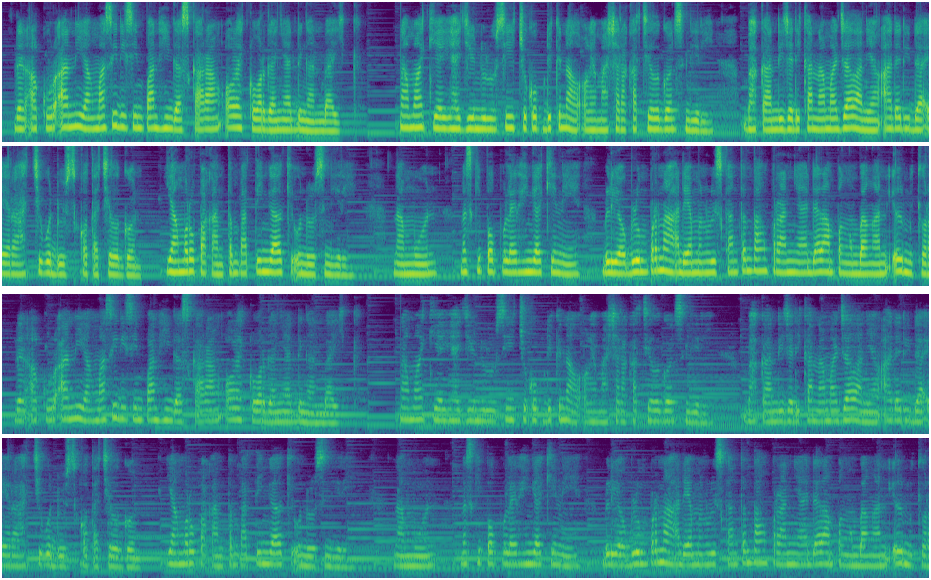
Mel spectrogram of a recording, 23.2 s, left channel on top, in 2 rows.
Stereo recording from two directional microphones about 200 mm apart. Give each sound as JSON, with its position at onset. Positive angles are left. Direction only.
{"t": 0.2, "sound": "a woman's voice", "side_deg": 50}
